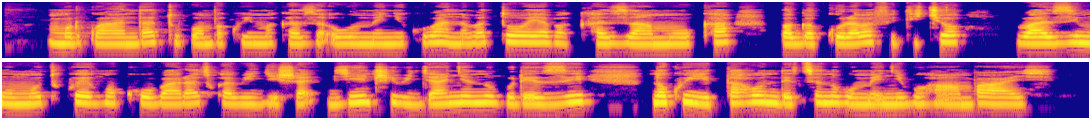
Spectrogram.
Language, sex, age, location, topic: Kinyarwanda, female, 18-24, Nyagatare, education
